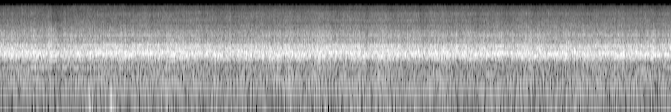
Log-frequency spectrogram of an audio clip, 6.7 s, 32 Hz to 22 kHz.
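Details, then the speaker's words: 2005 Chevy Uplander 3.5L V6, complaint of loud rattle on start and coolant drip: steady metallic rattle and whir over the idle; water pump bearing completely shot, pump to be replaced. "it's got a pretty bad water pump so the water pump bearing in this thing is is completely shot"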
